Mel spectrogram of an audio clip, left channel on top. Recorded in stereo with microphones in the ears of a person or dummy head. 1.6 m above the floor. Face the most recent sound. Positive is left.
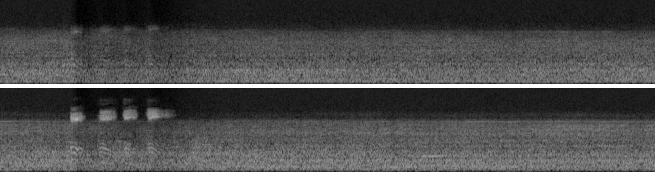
turn(degrees=-55)  # may be behind; listen again after turning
